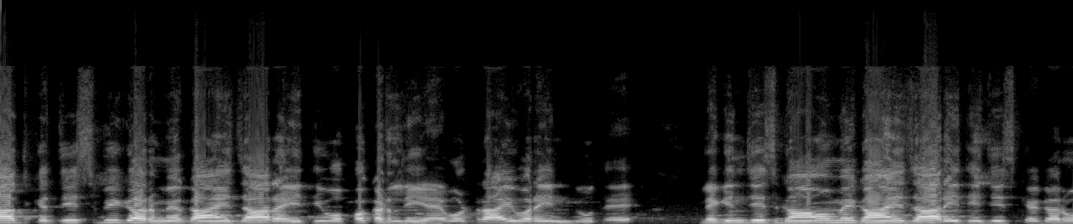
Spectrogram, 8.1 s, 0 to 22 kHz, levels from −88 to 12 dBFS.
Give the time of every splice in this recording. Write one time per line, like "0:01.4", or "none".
none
